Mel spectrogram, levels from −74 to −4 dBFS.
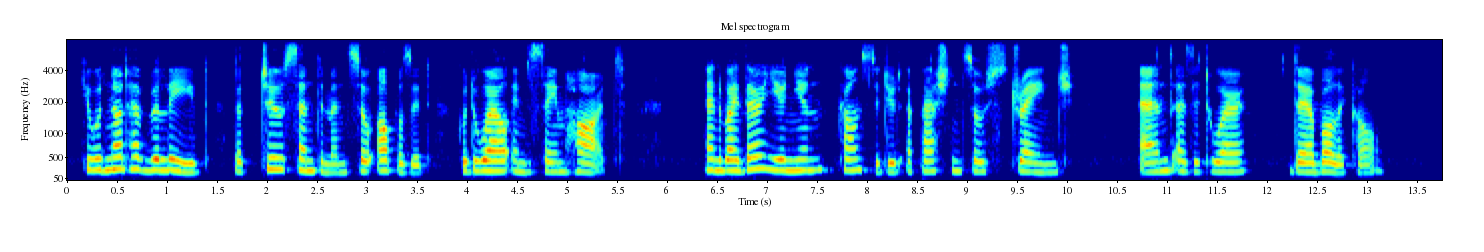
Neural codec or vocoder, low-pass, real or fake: none; 7.2 kHz; real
